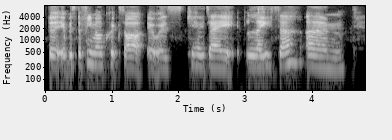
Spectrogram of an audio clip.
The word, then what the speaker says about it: Quixote: i'm pretty certain that especially at that time it was don quixot and and people then in the 18th 19th century didn't say quixote no hote has it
